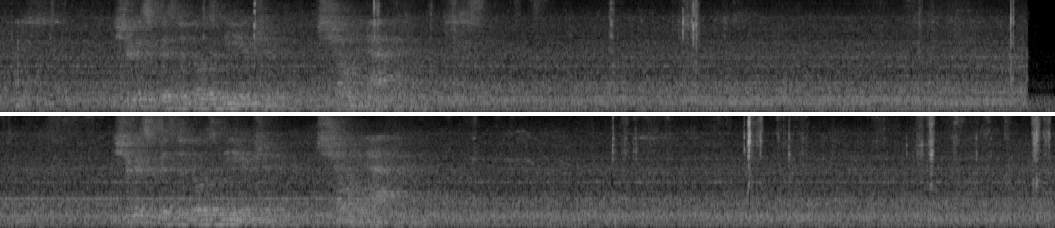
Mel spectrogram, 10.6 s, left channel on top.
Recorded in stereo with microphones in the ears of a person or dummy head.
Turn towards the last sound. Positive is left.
turn(degrees=-10)  # may be behind; listen again after turning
